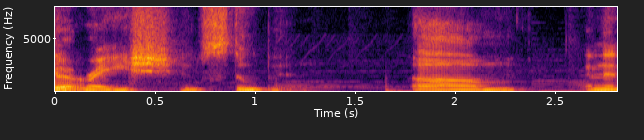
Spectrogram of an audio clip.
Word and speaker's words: Ra's al Ghul: They pronounced it Raz Al Ghul, but it was really Raish.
